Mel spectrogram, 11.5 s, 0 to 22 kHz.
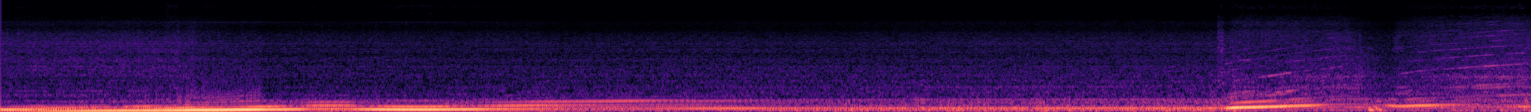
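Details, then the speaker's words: Mercedes SLK320 with M112K supercharger, now fixed and making about 13 psi boost, driving pull with throttle feathered as rear end breaks loose: engine pulls hard, revs climb, ease off, rise again; normal strong supercharged acceleration. "Wow, like I literally just had to keep feathering the throttle because I would just go wait. I definitely have I need to have 2 hands on the wheels when we do this."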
